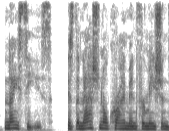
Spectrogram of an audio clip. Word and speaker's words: NCIC: NCIC, pronounced "nicees," is the National Crime Information Center.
